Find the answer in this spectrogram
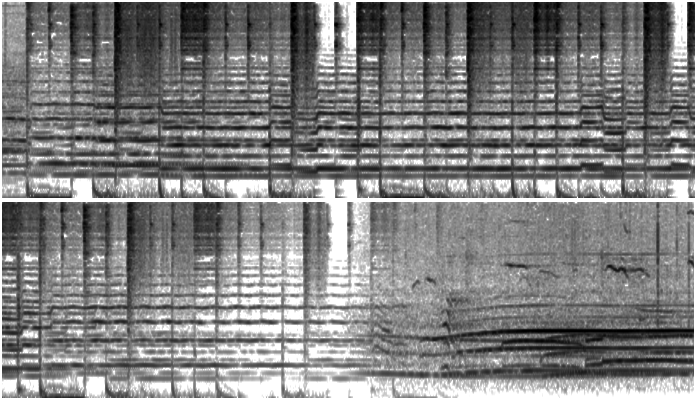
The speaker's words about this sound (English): Behind us right there, a pack of gray wolves in Quebec, Canada.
